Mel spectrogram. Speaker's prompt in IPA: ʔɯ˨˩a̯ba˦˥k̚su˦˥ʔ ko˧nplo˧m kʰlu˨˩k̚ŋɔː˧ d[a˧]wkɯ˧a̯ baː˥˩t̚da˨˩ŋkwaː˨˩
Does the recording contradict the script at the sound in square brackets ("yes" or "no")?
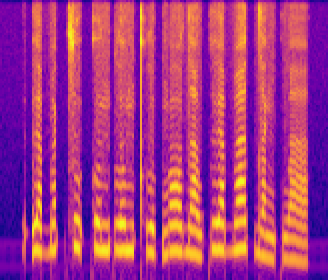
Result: yes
